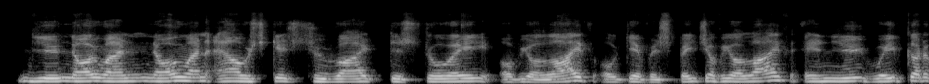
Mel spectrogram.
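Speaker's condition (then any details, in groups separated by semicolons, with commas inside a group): Cerebral palsy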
